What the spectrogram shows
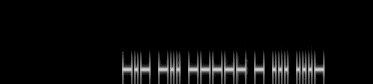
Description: Morse code, heard as a keyed tone, about 37 wpm, 700 Hz. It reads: KD0TSV
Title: USA Call Signs Repeated 2x 40wpm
